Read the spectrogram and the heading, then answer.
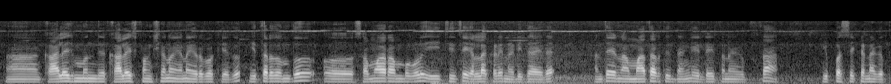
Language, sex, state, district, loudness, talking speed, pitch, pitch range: Kannada, male, Karnataka, Shimoga, -18 LUFS, 150 wpm, 130 Hz, 125-140 Hz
